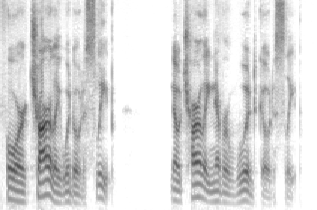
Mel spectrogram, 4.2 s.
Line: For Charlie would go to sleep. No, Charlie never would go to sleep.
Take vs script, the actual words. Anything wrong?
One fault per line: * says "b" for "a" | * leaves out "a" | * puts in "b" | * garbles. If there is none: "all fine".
all fine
